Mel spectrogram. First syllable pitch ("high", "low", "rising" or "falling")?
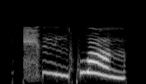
falling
